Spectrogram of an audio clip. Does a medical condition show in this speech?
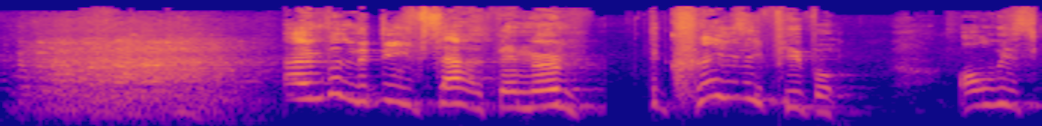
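Yes: cerebral palsy; says cannot do voices.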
